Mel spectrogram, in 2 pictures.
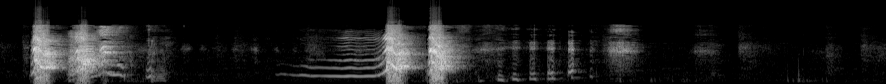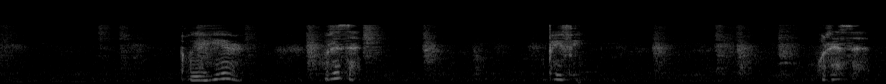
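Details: Two pet Boston Terriers having a talk, recorded on an Android phone: loud, sharp barks open, followed by a rising, whiny, tonal talking sound and another pair of barks, then softer scattered grumbles and yips fading through the rest.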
